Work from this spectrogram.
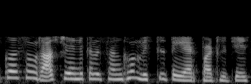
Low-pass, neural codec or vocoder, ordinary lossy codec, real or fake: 3.6 kHz; codec, 44.1 kHz, 3.4 kbps, Pupu-Codec; none; fake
